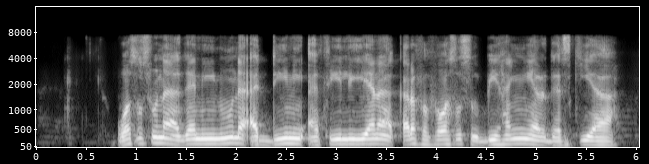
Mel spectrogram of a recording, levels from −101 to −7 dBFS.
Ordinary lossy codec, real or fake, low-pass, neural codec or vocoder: none; fake; 7.2 kHz; codec, 16 kHz, 4 kbps, X-Codec, HuBERT features, trained on general audio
